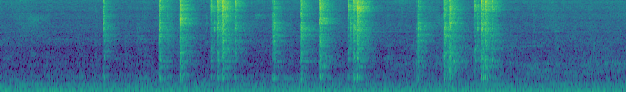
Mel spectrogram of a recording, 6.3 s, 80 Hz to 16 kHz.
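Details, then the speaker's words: 52-inch Hunter Waldon ceiling fan running on a fairly high speed: steady hum with sharp irregular ticks every second or so; bad capacitor suspected, needs replacing. "yeah the capacitor is bad on this fan so I think that need to be replaced"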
